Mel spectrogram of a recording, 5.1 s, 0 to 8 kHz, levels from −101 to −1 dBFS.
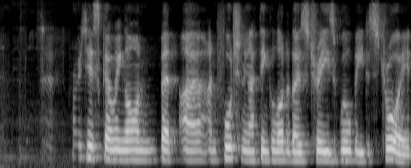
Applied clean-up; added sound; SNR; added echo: neural mask model DeepFilterNet 3.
